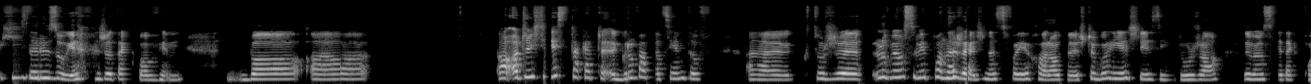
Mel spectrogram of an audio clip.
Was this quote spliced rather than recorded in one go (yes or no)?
no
